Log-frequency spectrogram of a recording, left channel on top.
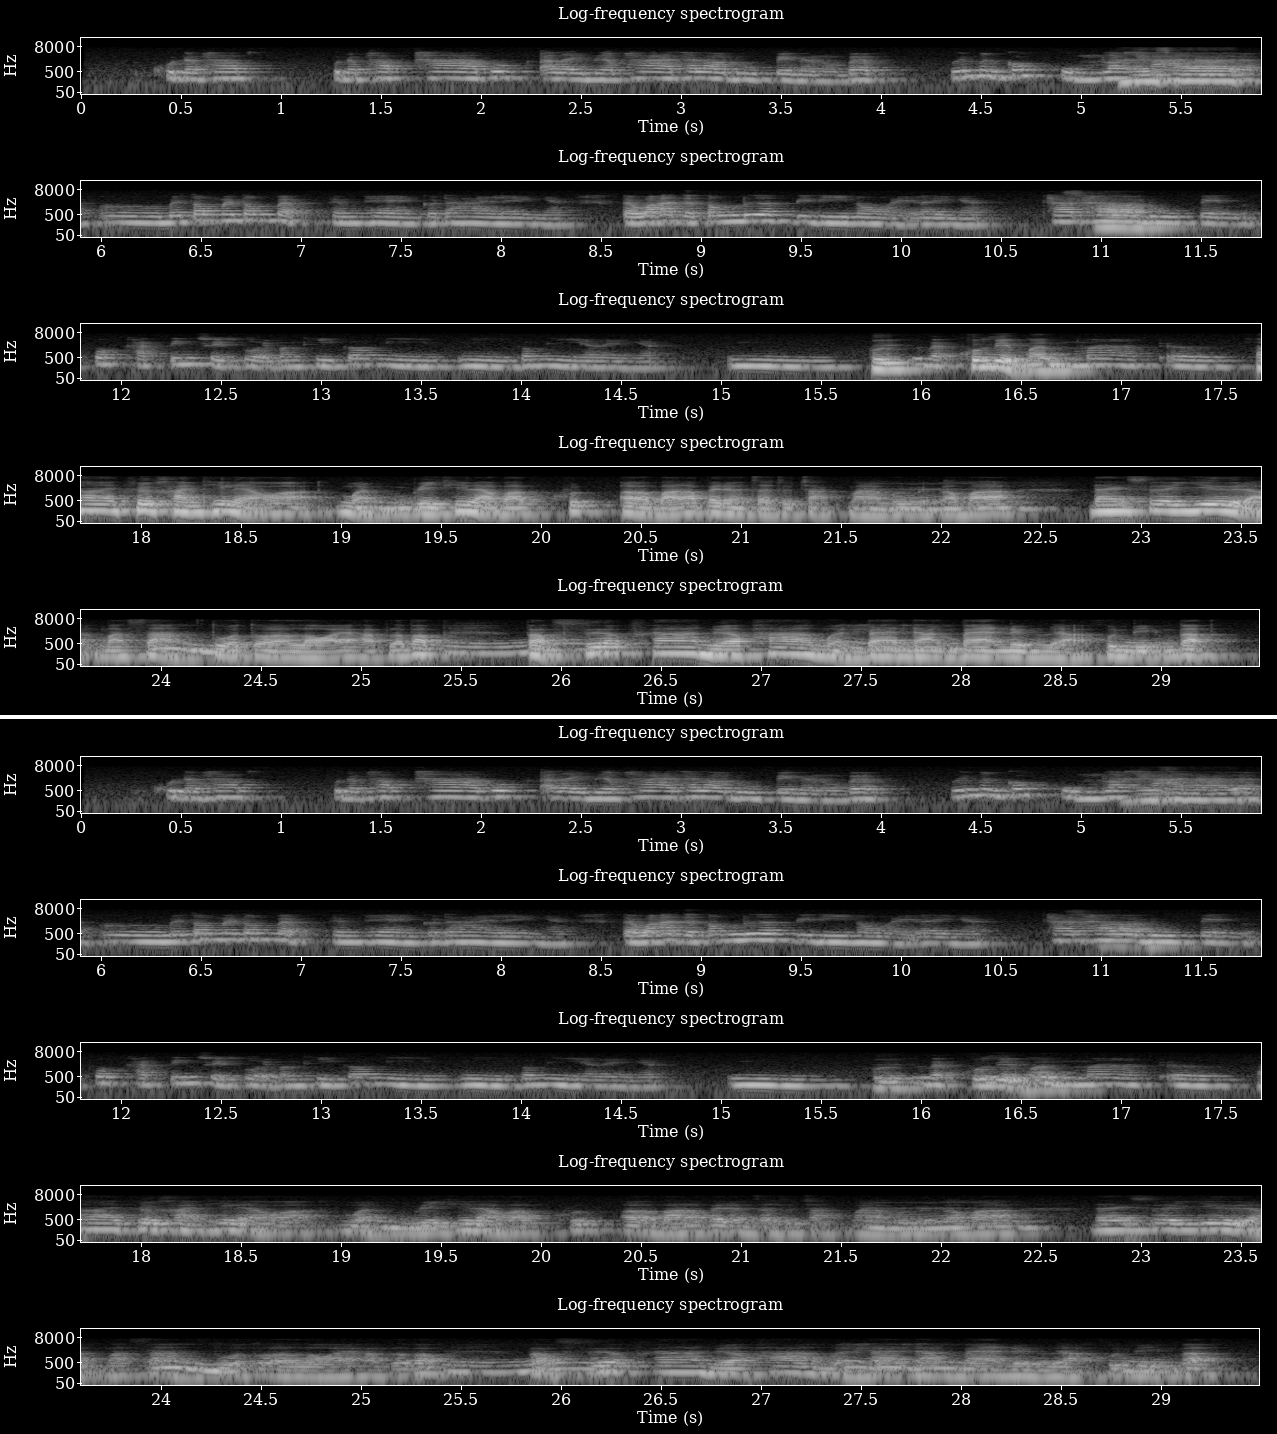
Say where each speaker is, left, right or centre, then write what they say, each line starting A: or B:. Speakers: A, on the left; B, on the left.
A: คุณภาพคุณภาพผ้าพวกอะไรเนื้อผ้าถ้าเราดูเป็นอะเนาะแบบเฮ้ยมันก็คุ้มราคานะแบบเออไม่ต้องไม่ต้องแบบแพงๆก็ได้อะไรอย่างเงี้ยแต่ว่าอาจจะต้องเลือกดีๆหน่อยอะไรอย่างเงี้ยถ้าถ้าเราดูเป็นพวกคัตติ้งสวยๆบางทีก็มีมีก็มีอะไรอย่างเงี้ยอืม
B: ใช่ใช่ใช่คุณคุณบิ่มมัน
A: คือแบบรู้สึกคุ้มมากเออ
B: ใช่คือครั้งที่แล้วอ่ะเหมือนวีคที่แล้วบัสคุณเออบัสเราไปเดินจตุจักรมาคุณบิ่มเราบัสอะได้เสื้อยืดอ่ะมาสามตัวตัวละร้อยอะครับแล้วแบบแบบเสื้อผ้าเนื้อผ้าเหมือนแบรนด์ดังแบรนด์หนึ่งเลยอะคุณบิ่มแบบ
A: อืมอ่าอืมโหอืมอืมอืม โอ้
